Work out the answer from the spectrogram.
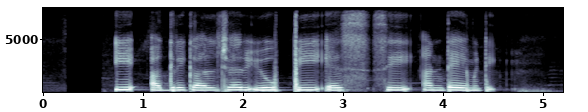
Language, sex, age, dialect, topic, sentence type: Telugu, female, 18-24, Telangana, agriculture, question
